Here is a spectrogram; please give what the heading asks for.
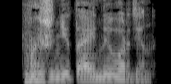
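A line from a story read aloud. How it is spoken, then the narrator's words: Snort. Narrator (Russian): хмыкнул Алекс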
